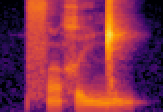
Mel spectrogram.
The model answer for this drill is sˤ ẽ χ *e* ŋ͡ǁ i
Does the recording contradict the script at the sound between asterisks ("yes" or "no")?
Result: yes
